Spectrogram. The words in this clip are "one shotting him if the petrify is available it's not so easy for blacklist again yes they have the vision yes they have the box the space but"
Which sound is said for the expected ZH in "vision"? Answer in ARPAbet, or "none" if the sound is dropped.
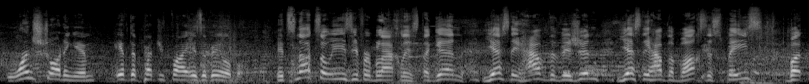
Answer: ZH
